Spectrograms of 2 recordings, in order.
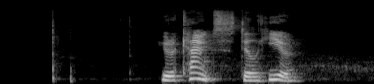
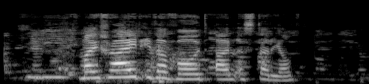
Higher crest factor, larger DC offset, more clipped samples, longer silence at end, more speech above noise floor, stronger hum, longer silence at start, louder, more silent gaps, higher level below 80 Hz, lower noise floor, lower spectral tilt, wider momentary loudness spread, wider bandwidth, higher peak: about the same, 22 dB vs 18 dB; neither; neither; about the same, 0.75 s vs 0.75 s; first, 48 dB vs 33 dB; neither; first, 0.5 s vs 0.05 s; second, -20 LUFS vs -16 LUFS; neither; about the same, -64 dBFS vs -68 dBFS; first, -68 dBFS vs -50 dBFS; first, -4 dB/octave vs -2.5 dB/octave; first, 23 LU vs 19 LU; first, 13.5 kHz vs 11.5 kHz; about the same, -2 dBFS vs 0 dBFS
